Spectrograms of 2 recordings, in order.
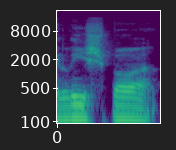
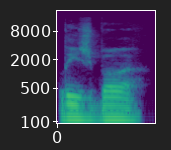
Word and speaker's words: Lisboa: Say leisboa, but the Portuguese would say leash boa. Lisboa. Oh, that's very Portuguese.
